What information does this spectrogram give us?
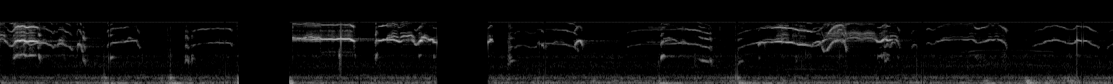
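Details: Peregrine falcon nest at CSU Orange, filmed by nest camera at the evening meal, 18 October 2018, 6:51 pm: bursts of short high arched whistles, sharp rising-falling notes in quick runs, with brief silent gaps.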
